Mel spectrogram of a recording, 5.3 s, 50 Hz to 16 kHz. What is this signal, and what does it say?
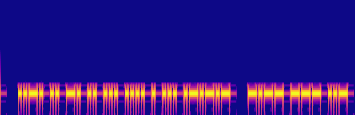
Morse code, heard as a keyed tone, about 30 wpm, 750 Hz. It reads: FINISHES. YOU
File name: Morse / 30WPM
